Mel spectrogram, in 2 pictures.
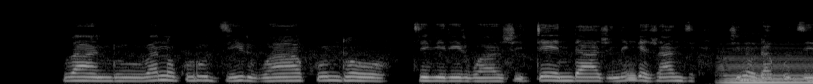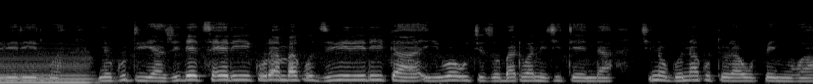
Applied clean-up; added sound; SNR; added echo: none; Bowed string instrument; 0 dB; none.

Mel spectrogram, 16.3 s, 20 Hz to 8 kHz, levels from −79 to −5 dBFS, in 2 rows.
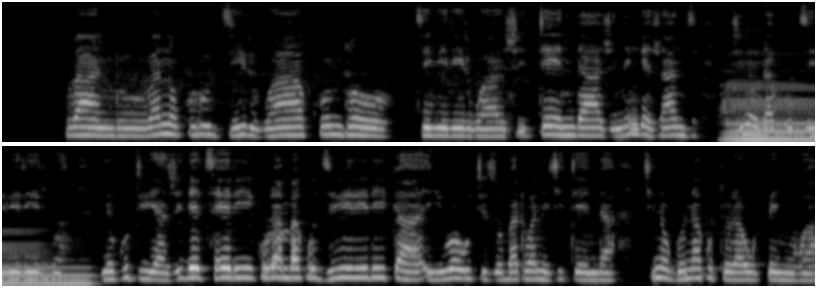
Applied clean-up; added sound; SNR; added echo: classical method log-MMSE.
